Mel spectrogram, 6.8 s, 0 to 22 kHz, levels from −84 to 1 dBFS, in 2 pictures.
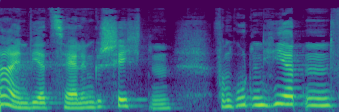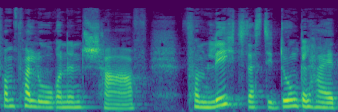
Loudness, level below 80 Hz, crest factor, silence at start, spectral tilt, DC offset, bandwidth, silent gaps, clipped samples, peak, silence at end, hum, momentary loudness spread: -18 LUFS; -60 dBFS; 18 dB; 0 s; -4 dB/octave; under 0.1%; 16.5 kHz; none; under 0.1%; -2 dBFS; 0 s; none; 14 LU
